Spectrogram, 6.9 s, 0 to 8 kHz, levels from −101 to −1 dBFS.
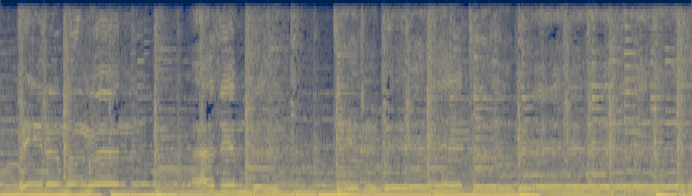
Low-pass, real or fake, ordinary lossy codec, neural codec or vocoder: none; real; none; none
